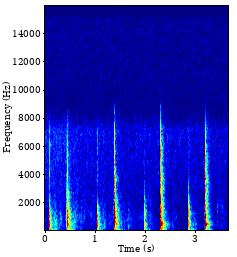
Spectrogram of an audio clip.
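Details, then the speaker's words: Imitation of normal first and second heart sounds (lub-dub, "tum-tac"), made with paired knocks on a clipboard at about 67 a minute; both sounds represent valve closure. "E note assim, o coração não bate tum, tum, tum, tum. É tum-tac. Seria assim, ó. Estou batendo em cima de uma prancheta,"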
